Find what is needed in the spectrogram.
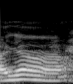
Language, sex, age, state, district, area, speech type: Odia, male, 45-60, Odisha, Bargarh, urban, spontaneous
